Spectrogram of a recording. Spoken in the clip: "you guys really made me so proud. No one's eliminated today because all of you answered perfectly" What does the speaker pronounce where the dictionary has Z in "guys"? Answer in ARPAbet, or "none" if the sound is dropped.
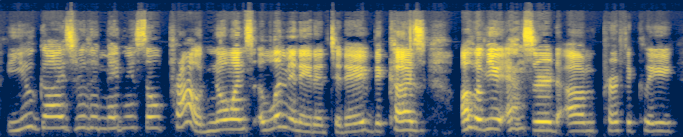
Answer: Z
